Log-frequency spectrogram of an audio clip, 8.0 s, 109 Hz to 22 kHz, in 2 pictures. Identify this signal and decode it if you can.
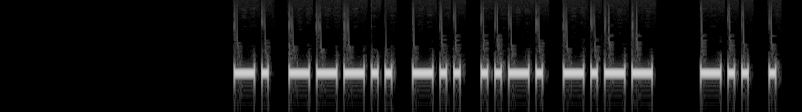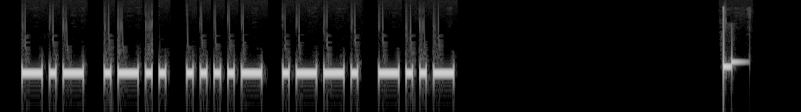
Morse code, heard as a keyed tone, about 34 wpm, 690 Hz. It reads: N8DFY DE KL4PX
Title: USA Callsign DE Callsign - 5 Characters - 35wpm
